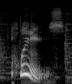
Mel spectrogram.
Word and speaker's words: please: Let's focus on the word please. This time, we're going to make it into 1 syllable. So it's similar to police, but we're going to combine the 2 words together and say please.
